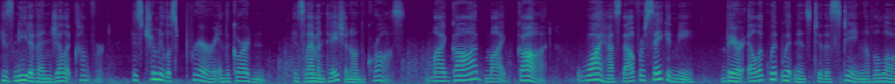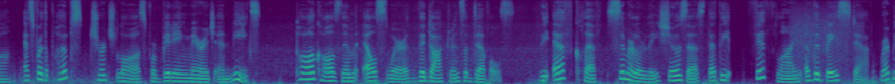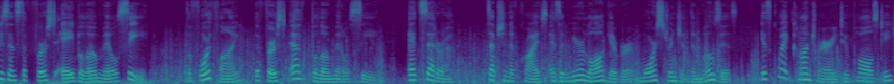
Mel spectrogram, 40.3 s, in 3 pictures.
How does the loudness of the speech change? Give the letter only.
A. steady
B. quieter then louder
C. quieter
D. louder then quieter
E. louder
A.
